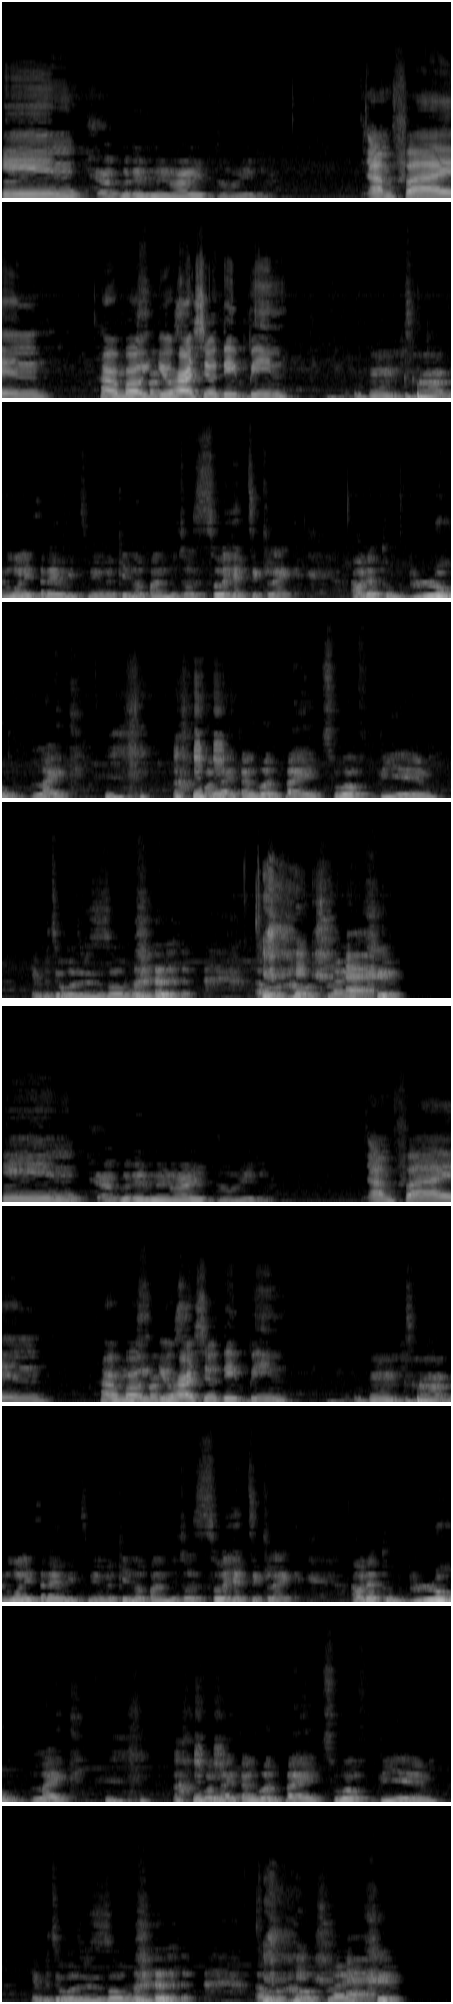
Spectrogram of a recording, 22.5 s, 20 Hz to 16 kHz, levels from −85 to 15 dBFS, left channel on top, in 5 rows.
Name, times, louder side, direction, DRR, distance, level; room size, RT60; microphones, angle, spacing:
voice 1, 0.0-0.8 3.6-4.9 5.5-7.3 8.0-8.1 8.5-8.7 14.5-14.9 15.2-15.7 20.6-21.7, left 5 dB, 55° left, 0.4 m, -32 dB
voice 2, 0.9-2.7 5.6-6.3 8.1-12.1 12.5-14.1 15.2-17.8 18.3-21.9, right 1 dB, 10° left, 1.0 m, -34 dB
4.2 x 2.2 x 4.1 m
head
